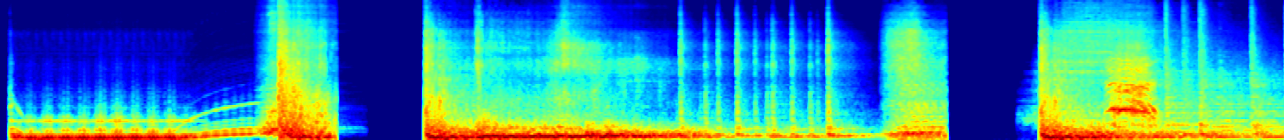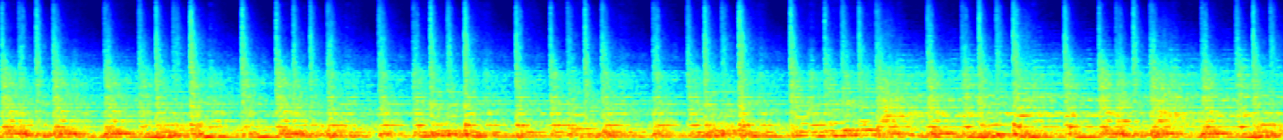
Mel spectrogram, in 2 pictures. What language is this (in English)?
English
